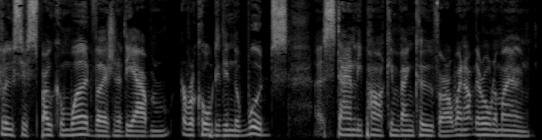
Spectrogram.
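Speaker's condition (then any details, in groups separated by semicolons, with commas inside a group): No condition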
